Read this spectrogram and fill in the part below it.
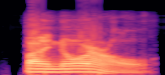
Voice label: "binaural", American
